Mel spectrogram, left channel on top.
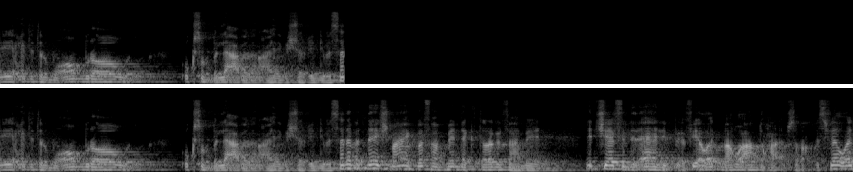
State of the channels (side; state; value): left; drops out; at 3.5 s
